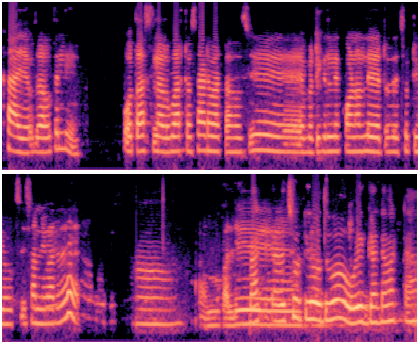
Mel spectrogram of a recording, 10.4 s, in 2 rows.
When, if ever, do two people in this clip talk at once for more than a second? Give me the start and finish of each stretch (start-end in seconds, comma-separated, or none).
none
